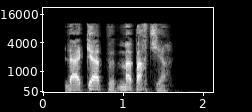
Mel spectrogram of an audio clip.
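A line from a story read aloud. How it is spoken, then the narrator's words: Plain. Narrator (French): répondit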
